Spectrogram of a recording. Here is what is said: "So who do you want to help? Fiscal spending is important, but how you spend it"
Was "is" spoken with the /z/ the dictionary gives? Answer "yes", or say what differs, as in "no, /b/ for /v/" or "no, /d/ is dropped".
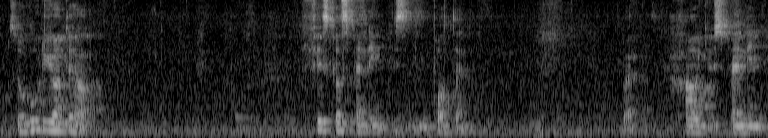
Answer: no, /s/ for /z/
